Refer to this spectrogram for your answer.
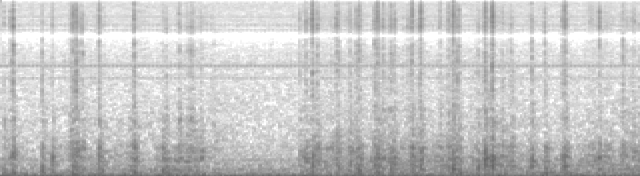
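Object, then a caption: Bamboo slat mat. Long pink nails on both hands rapidly scratch and tap along the thin slats of a flat bamboo mat bound with black thread. The result is a dense, steady, irregular patter of soft scrapes and quick clicks, mostly low and woody, with some brief bright ticks.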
